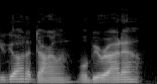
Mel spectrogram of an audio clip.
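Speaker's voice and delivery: very smooth, easy, silky voice. Retelling what a voice on the other end of the line said: very smooth voice. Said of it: "very smooth voice say".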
